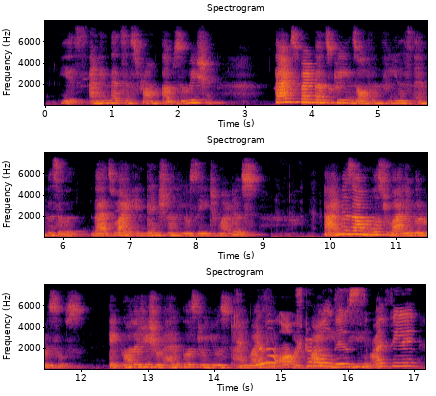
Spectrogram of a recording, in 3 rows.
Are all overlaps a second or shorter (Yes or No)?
No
